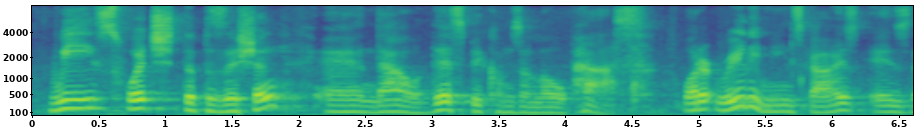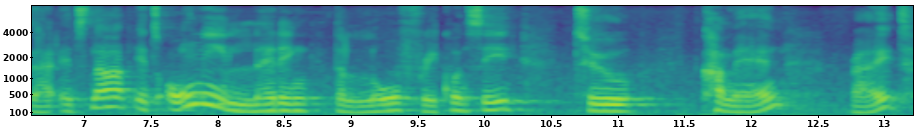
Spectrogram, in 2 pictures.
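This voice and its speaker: A man's fairly high, lively voice at a very slow pace over noticeable background noise. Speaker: electronics teacher. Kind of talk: lecture. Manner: casual, hesitant with fillers.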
